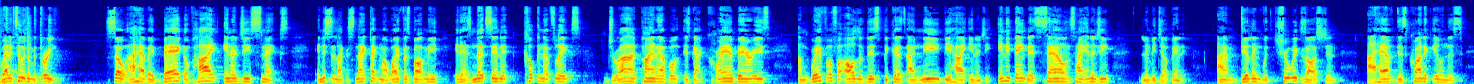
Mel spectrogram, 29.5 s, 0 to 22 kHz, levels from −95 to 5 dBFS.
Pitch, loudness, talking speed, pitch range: 130 Hz, -20 LUFS, 140 wpm, 110-140 Hz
